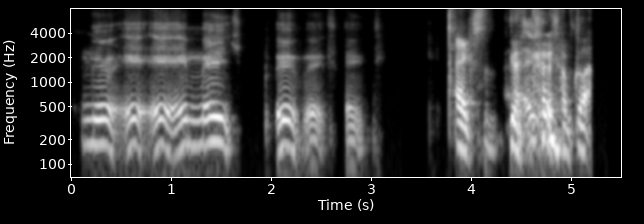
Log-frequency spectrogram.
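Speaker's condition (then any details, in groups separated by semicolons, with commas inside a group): Cerebral palsy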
